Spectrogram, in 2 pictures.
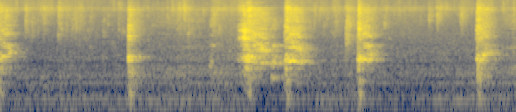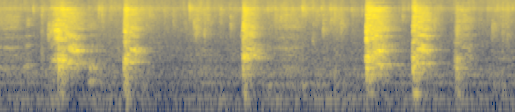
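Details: Repeated harsh cough bursts, about ten in ten seconds, over running shower water from a person with a bug in the throat that won't let up; persistent coughing fit.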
